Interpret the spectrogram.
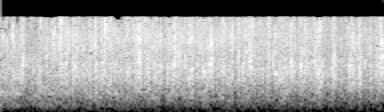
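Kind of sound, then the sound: crowd, audience applause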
